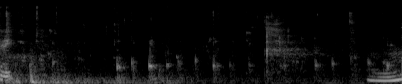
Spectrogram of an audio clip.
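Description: Pink Ramazzotti aperitivo liqueur being poured from a glass bottle into a wine glass: a faint trickle with drips.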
